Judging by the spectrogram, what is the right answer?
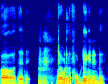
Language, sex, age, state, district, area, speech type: Malayalam, female, 18-30, Kerala, Wayanad, rural, spontaneous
